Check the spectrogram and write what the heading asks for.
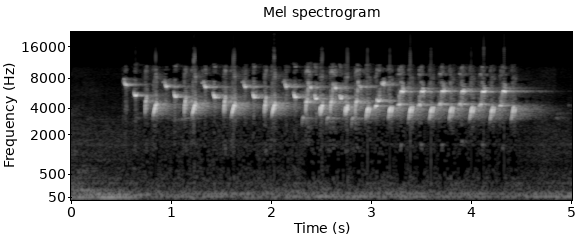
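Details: Sustained goldfinch song for courtship and communication: around four seconds of unbroken, rapid, high twittering, with notes tumbling down in cascading musical phrases.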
